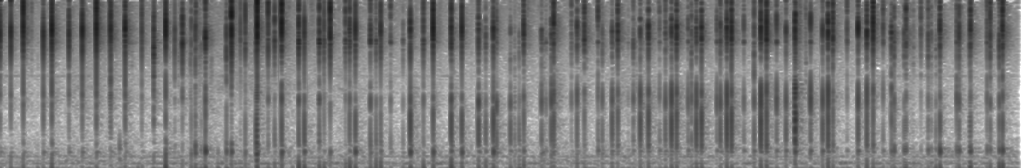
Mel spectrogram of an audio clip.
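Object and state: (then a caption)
Glass jar. Long acrylic nails tap and click quickly on the walls of a medium clear glass jar with a lid as it is held up and turned. Dozens of sharp, bright clicks come in a fast, steady stream, each dying away almost at once over a faint low hum.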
